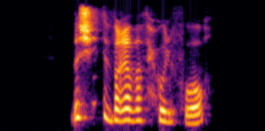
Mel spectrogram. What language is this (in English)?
Kabyle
